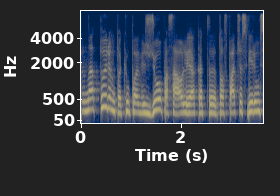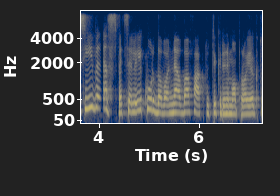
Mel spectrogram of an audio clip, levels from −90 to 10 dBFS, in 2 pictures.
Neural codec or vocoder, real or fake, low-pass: none; real; 7.2 kHz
